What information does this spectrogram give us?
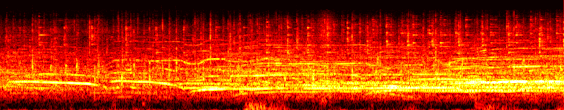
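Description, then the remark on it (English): A packed football stadium crowd, the Big Red Faithful at Memorial Stadium during a high school game between Port Huron and Northern, roars loudly and continuously, a dense wash of cheering, whistles and yelling that swells steadily, with scattered clapping mixed into the din. “The Big Red Faithful getting loud here at Memorial Stadium.”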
